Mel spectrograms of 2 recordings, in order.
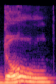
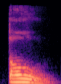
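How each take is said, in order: First: It begins with a voiced d sound. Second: It begins with a voiceless, unaspirated t sound. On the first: The speaker calls it wrong. "Bukan dou" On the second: The speaker calls it right. "tapi tou"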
